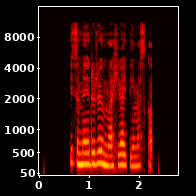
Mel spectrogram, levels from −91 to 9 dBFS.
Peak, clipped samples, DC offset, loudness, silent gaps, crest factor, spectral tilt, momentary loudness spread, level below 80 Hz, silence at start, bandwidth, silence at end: -18 dBFS; under 0.1%; under 0.1%; -31 LUFS; 2.12-2.16 s; 14 dB; -5.5 dB/octave; 17 LU; -80 dBFS; 0.6 s; 11.5 kHz; 0.55 s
